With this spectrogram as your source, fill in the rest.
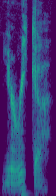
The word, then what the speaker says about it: Eureka: on is this word which the e is silent so it sounds like this Eureka Eureka uh-huh it was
